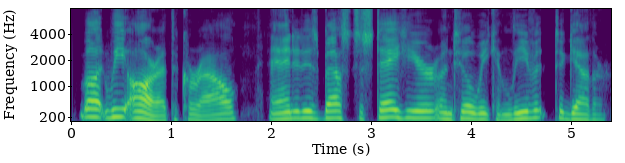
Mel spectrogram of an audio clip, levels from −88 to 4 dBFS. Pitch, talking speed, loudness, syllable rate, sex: 160 Hz, 210 wpm, -18 LUFS, 5.4 syllables/s, male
